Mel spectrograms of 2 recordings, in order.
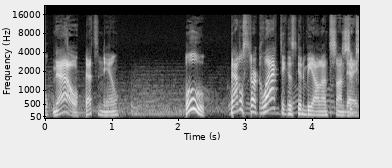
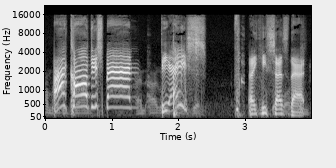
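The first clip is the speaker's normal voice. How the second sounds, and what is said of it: Imitates another person's voice. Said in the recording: “It's the best Roddy Piper impression I've ever...”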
